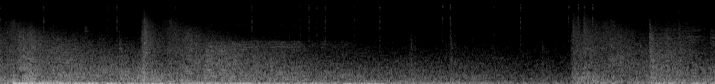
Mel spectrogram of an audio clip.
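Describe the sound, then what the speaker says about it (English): Battleship guns firing in the naval game Ultimate Admiral: Dreadnoughts, a dense continuous roar of distant booming salvos with a few sharper blasts standing out, steady and loud throughout without speech. "Not sure I want Kaiser Wilhelm firing on him, though."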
